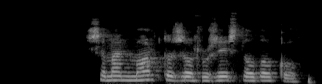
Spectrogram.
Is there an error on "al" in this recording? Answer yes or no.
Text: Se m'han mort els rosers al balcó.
yes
